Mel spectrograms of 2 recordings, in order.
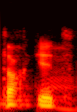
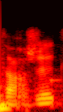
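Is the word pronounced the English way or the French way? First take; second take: English; French. First: The word is said with an English pronunciation. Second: The ending is said like French 'jette'. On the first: The speaker calls it right. "puisque c'est de l'anglais, c'est target" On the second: The speaker calls it wrong. "Target, ça se dit pas"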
